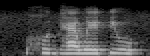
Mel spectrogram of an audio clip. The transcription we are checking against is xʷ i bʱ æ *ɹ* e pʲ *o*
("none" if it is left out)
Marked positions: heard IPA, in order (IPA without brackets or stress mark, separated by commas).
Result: w, u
